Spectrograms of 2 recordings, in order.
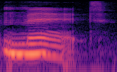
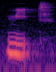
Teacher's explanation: goes from fairly open and long, kind of a long sound, met, and to a more closed sound that's shorter, meet.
